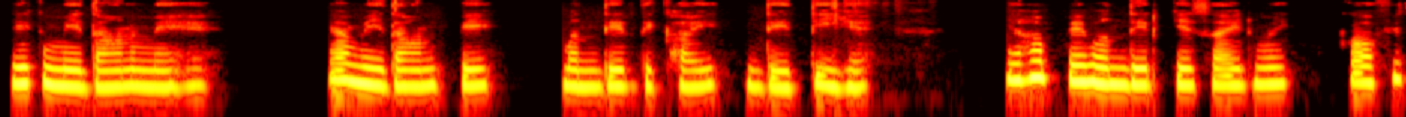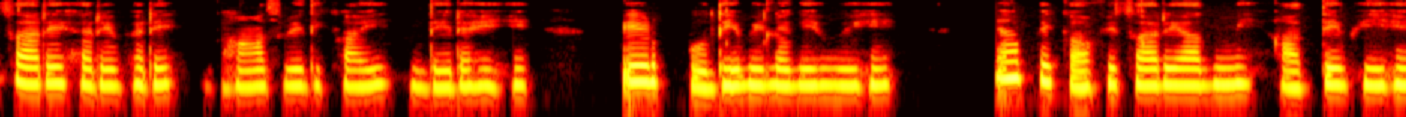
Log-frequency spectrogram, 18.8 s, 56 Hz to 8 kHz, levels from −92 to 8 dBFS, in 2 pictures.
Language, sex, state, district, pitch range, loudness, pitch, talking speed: Hindi, female, Bihar, Saran, 215-235 Hz, -17 LUFS, 220 Hz, 125 wpm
